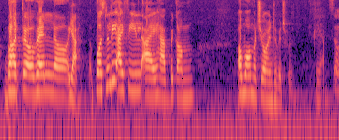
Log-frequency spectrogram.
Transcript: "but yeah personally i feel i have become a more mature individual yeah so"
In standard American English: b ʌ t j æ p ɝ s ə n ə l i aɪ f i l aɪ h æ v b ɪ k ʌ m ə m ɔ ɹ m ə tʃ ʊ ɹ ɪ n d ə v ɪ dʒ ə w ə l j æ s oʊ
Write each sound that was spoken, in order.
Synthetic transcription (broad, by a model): b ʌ t j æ p ɝ s ə n ə l i aɪ f i l aɪ h æ v b ɪ k ʌ m ə m ɔ ɹ m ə tʃ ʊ ɹ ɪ n d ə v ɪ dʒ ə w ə l j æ s oʊ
